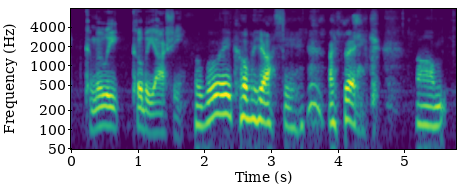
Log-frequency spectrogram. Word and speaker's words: Kamui Kobayashi: I said Kamui Kobayashi.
